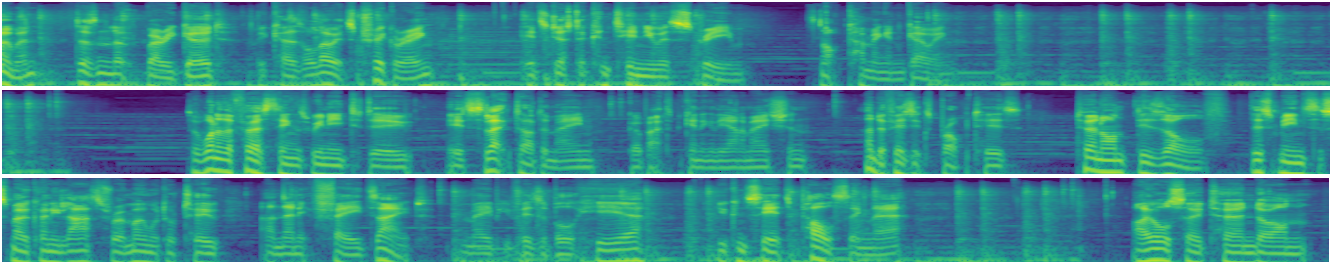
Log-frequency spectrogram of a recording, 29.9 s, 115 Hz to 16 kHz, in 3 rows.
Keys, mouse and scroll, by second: 2.6-4.4 scroll up 1, 10.3 click, 13.0 Escape, 14.4 click, 16.8-18.5 scroll down 1, 18.5 click, 23.1 click, 27.9 click, 28.0 scroll down 1.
